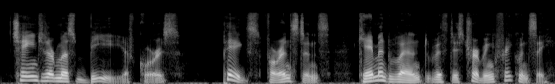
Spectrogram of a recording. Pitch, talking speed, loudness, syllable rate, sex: 130 Hz, 160 wpm, -19 LUFS, 5.2 syllables/s, male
